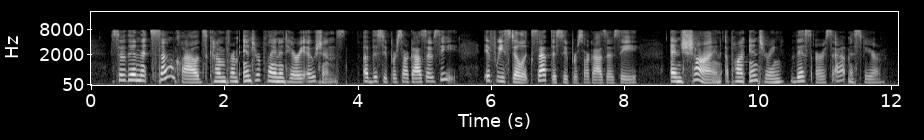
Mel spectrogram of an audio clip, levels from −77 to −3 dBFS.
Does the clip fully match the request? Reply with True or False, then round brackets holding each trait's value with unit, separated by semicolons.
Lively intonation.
True (5.7 semitones)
